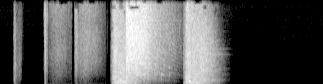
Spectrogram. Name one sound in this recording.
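A quick magical whoosh sweeps past twice.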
